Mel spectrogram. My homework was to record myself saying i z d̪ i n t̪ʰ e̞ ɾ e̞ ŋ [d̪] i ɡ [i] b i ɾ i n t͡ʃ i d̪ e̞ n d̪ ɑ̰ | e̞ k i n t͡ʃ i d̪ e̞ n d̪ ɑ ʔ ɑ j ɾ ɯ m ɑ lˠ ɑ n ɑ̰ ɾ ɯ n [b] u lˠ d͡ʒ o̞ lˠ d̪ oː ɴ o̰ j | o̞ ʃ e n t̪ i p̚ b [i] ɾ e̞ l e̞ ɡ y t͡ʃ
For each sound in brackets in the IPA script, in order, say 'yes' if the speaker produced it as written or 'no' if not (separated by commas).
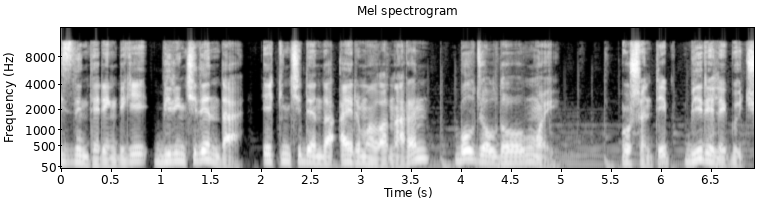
yes, yes, yes, yes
